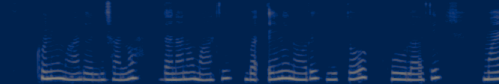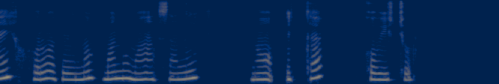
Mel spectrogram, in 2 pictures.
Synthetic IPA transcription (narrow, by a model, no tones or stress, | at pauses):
kʊnɪmaːd̪e̞ːlːɪʃɐnːɔ | d̪ɐnɐnɔmaːt̪ɪbɐʔːeːnɪnoːɾɪhiːt̪ːoː | kʰuːlaːt̪ɪ | mɐjhɔɾɔɐfɛɾnːɔmɐnːɔmaːɐsːɐnːɪ | noːɪkːɐ | kʰɔwiːt͡ʃːɔ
